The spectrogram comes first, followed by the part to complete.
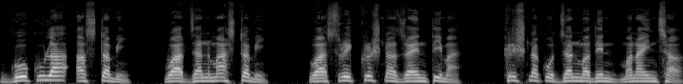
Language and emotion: Nepali, neutral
